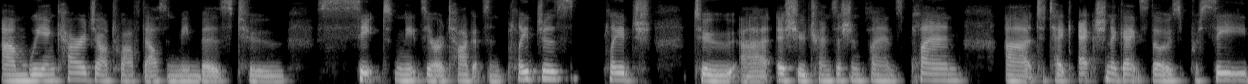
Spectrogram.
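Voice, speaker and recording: A woman in a New Zealand accent speaks at a fairly slow pace and fairly low pitch with fairly even intonation over a quiet background. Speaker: climate policy lead. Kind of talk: panel discussion. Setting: video call.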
